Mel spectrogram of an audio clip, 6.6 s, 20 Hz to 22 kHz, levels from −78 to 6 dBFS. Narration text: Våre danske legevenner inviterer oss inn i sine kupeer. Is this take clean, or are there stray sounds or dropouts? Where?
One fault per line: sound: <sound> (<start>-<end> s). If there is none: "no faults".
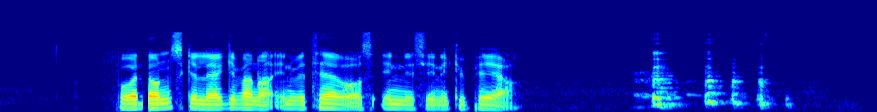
sound: dropout (1.1-1.1 s)
sound: laugh (4.7-6.0 s)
